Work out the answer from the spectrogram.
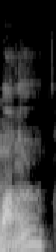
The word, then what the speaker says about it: Wang: How do you How do you say it in Chinese? What is the Wang? Wong. Wang. Yeah. So it's not Wang with that inflection. Wong.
